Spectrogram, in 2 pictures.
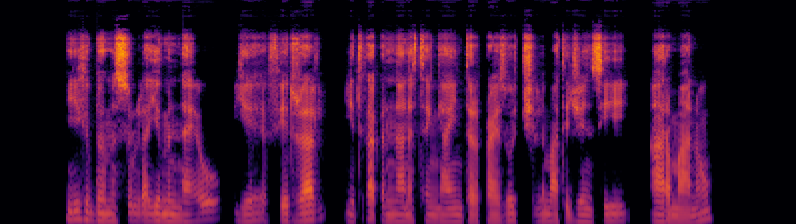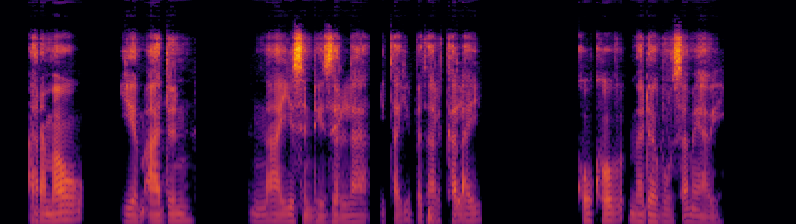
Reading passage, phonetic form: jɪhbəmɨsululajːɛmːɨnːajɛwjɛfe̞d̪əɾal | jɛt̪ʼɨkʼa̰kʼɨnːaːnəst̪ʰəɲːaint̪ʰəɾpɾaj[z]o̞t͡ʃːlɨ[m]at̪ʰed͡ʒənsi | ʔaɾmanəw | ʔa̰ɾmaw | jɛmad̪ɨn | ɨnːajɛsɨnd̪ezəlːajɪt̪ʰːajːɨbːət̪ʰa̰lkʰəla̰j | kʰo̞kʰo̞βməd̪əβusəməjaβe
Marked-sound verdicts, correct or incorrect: correct, correct

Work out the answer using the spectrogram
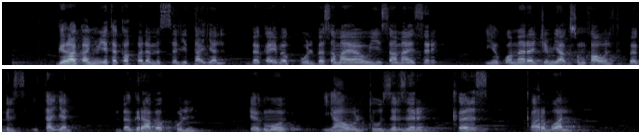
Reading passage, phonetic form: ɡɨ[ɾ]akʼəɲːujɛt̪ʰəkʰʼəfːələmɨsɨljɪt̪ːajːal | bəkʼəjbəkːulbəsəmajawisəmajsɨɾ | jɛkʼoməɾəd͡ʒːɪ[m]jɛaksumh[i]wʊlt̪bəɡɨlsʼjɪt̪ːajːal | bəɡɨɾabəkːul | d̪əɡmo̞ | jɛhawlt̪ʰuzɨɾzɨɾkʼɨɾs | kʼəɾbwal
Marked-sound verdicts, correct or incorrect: correct, correct, incorrect: a

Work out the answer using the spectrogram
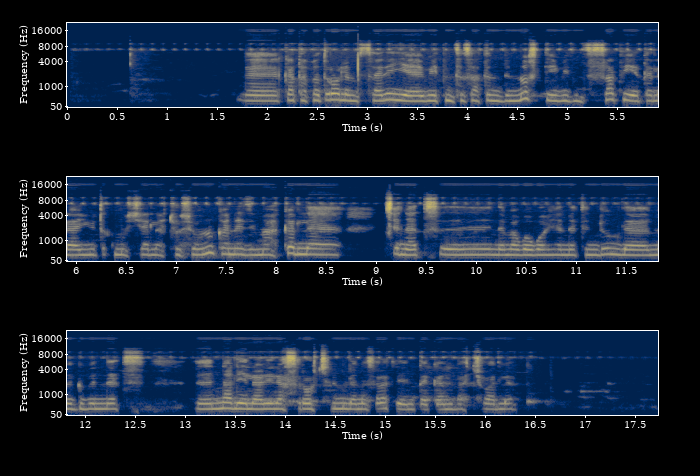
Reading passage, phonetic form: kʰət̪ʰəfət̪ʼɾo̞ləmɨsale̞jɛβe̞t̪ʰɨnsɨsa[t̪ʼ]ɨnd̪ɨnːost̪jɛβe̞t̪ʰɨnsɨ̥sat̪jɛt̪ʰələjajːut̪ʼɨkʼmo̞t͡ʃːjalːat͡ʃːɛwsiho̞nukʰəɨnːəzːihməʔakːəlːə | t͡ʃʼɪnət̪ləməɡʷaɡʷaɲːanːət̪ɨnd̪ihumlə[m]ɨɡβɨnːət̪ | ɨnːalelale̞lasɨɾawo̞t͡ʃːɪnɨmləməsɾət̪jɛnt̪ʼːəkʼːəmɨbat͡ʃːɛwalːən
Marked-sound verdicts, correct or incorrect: incorrect: t̪, correct

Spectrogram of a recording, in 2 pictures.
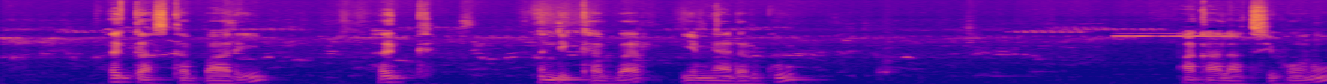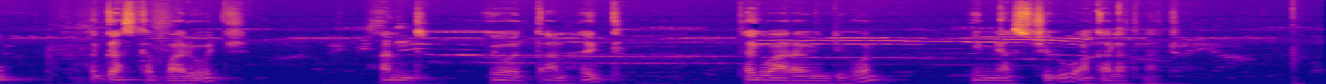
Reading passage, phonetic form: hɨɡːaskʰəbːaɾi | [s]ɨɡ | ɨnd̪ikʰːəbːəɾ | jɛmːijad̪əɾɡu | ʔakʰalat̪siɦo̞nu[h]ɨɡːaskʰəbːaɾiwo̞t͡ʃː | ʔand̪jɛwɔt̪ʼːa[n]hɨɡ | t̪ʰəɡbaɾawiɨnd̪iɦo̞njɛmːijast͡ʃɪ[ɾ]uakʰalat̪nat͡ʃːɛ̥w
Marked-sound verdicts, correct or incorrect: incorrect: h, correct, correct, incorrect: l

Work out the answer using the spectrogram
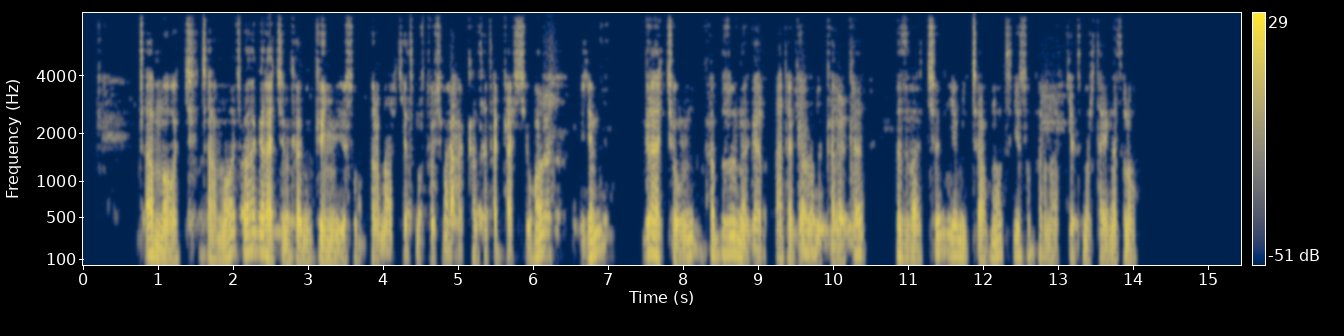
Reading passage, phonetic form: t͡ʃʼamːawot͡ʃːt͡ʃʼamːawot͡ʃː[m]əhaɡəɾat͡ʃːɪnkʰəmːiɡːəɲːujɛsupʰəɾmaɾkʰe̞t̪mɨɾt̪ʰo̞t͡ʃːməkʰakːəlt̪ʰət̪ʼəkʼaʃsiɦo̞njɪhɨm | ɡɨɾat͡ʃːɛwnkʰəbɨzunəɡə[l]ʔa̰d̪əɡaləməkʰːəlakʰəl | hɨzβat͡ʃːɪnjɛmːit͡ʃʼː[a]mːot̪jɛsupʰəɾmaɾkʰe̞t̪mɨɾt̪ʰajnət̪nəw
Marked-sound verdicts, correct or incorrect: incorrect: b, incorrect: ɾ, correct

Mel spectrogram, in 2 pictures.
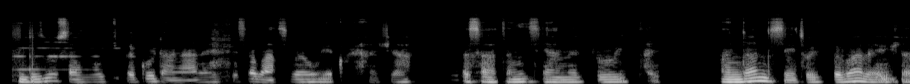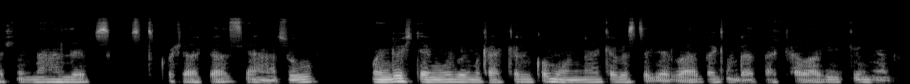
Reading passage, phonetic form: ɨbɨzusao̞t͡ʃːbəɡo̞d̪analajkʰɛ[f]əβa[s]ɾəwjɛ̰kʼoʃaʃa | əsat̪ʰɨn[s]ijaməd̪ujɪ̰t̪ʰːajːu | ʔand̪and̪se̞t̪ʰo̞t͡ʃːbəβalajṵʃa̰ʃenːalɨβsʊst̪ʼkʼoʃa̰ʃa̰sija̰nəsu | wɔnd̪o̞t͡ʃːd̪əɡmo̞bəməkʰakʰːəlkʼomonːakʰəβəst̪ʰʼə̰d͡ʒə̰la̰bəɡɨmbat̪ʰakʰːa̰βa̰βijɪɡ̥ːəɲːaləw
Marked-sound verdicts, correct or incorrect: incorrect: s, correct, correct

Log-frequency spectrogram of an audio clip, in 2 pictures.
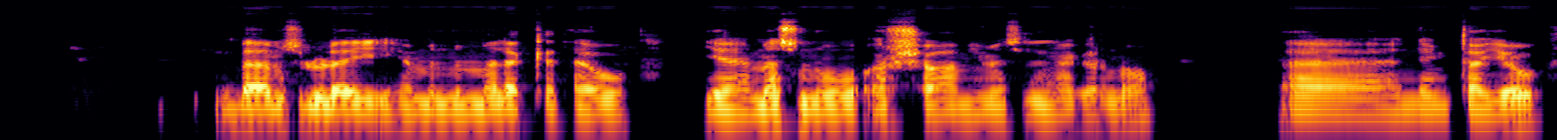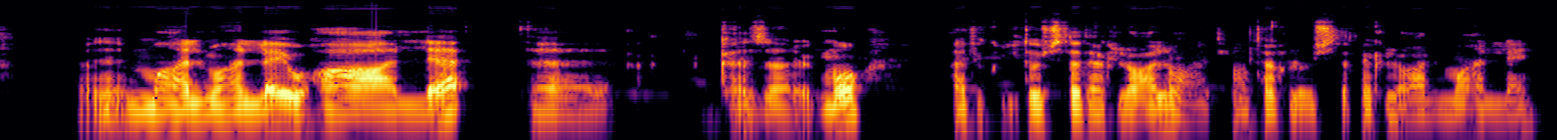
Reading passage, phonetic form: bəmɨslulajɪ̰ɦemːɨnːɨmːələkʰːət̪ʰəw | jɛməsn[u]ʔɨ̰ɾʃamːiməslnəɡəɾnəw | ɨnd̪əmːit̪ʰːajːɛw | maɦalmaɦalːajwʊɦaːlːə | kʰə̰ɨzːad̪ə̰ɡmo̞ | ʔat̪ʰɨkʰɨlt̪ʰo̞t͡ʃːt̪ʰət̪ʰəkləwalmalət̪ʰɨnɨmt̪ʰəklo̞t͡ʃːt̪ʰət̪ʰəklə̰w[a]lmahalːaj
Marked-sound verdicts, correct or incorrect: incorrect: o, correct

